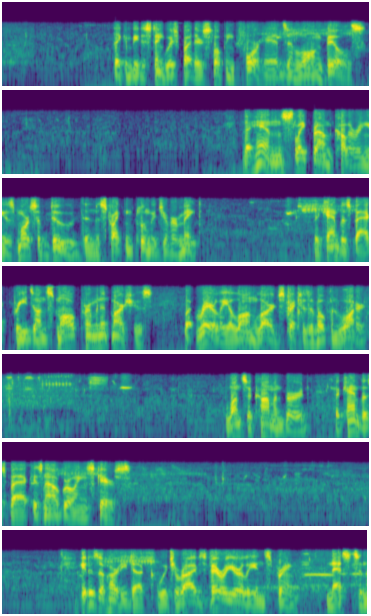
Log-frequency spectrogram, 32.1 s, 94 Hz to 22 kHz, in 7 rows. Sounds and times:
Speech: 1.4s - 4.6s, 7.6s - 11.7s, 13.1s - 18.4s, 21.1s - 24.6s, 28.4s - 32.0s.

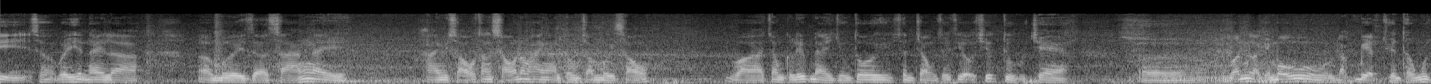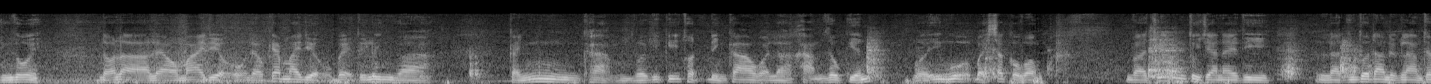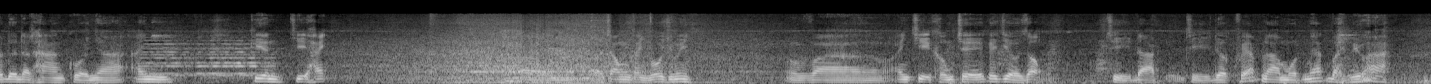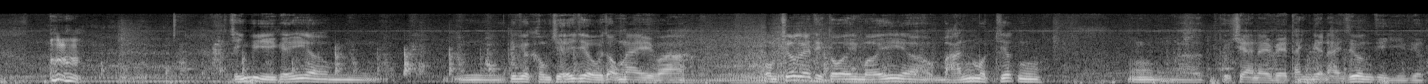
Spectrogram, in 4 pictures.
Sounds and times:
Speech: 0.0s - 3.6s, 4.2s - 6.6s, 7.3s - 18.7s, 19.4s - 25.0s, 25.6s - 30.4s, 31.1s - 32.0s, 33.7s - 35.6s, 36.5s - 42.6s, 45.2s - 49.9s, 50.5s - 53.4s, 54.2s - 57.2s.

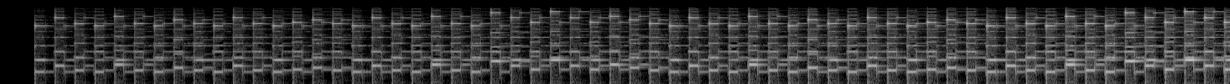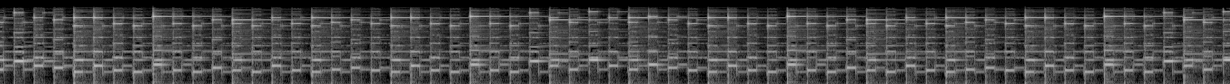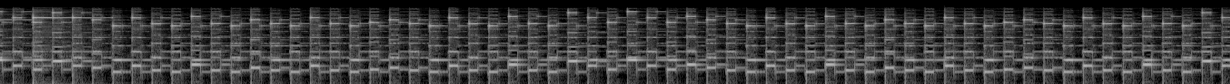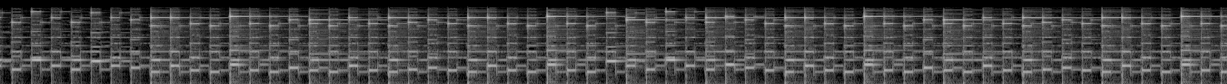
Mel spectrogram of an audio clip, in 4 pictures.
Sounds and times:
Music: 0.4s - 49.1s.

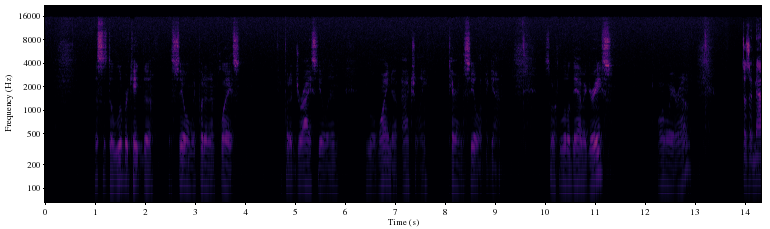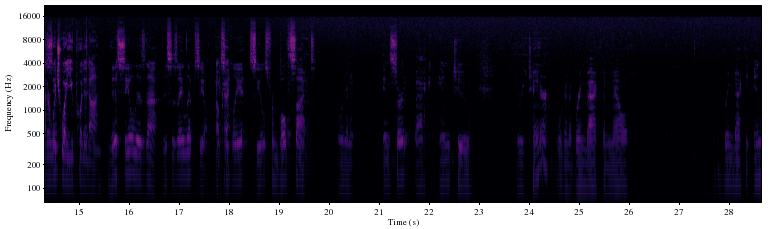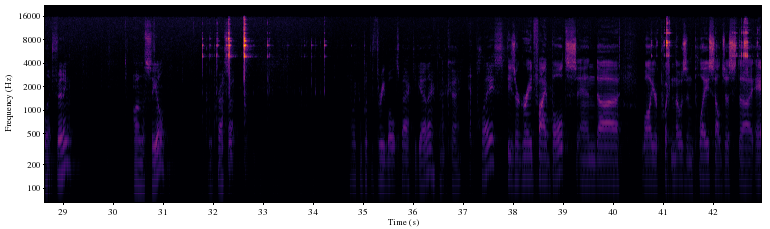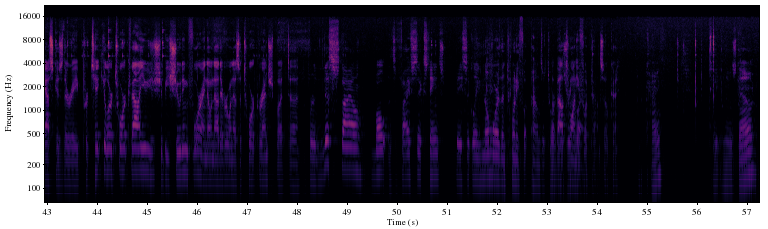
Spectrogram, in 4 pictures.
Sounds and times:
Inside, small room: 0.0s - 57.2s
Speech: 1.0s - 4.0s, 4.7s - 9.2s, 10.0s - 11.4s, 12.2s - 13.0s, 14.0s - 22.9s, 23.7s - 26.1s, 27.7s - 29.3s, 30.4s - 31.2s, 31.8s - 32.5s, 34.7s - 55.4s, 56.3s - 57.2s.

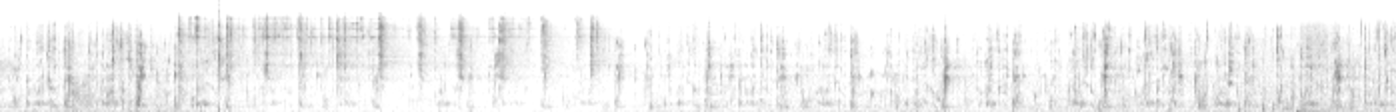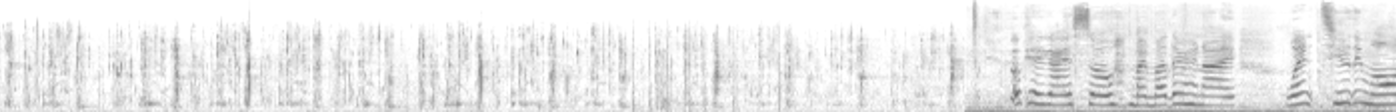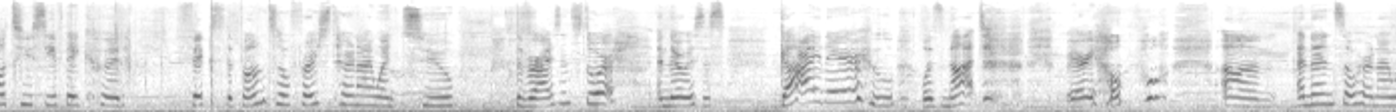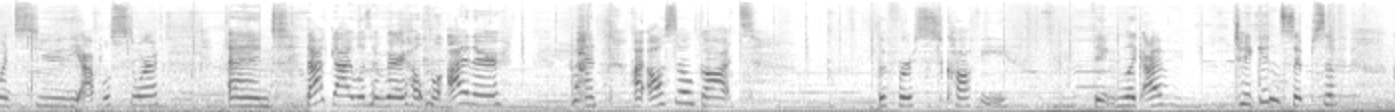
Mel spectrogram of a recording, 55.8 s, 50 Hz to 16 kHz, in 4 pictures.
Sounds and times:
Speech: 23.6s - 29.2s, 29.8s - 32.5s, 33.1s - 37.8s, 38.6s - 43.5s, 44.2s - 46.9s, 47.6s - 49.4s, 50.7s - 52.0s, 52.8s - 53.6s, 54.2s - 55.3s
Music: 23.6s - 36.0s, 39.8s - 45.0s, 45.6s - 55.8s.

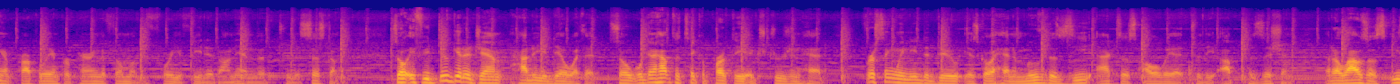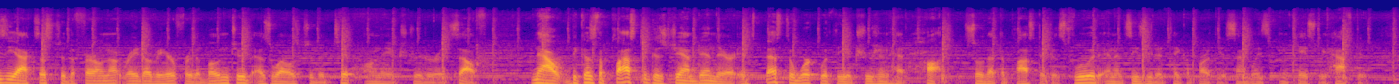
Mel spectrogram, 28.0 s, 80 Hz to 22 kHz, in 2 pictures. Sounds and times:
Speech: 0.0s - 27.7s
Music: 0.0s - 27.9s.

